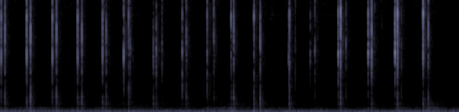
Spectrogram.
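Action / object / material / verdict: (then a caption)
tap / small green calcite tumbled stone tapped with fingernails / calcite / none. A small, smooth, solid green calcite tumbled stone is held in the fingers and tapped rapidly with long nails. Each tap is a short, bright, dry click with almost no ring, coming in quick, slightly uneven runs over a quiet steady low hum.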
